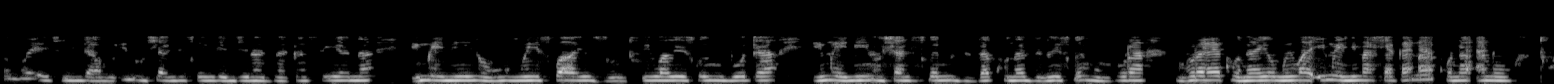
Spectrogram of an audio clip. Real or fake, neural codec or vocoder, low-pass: fake; codec, 16 kHz, 16 kbps, FreqCodec, larger model; 3.6 kHz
